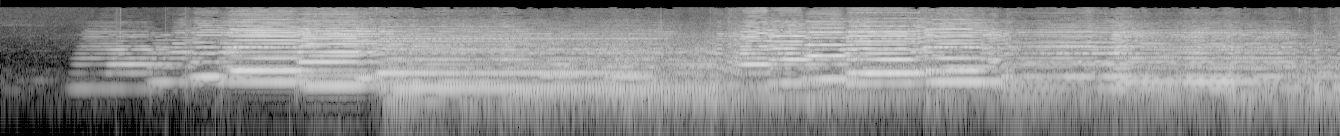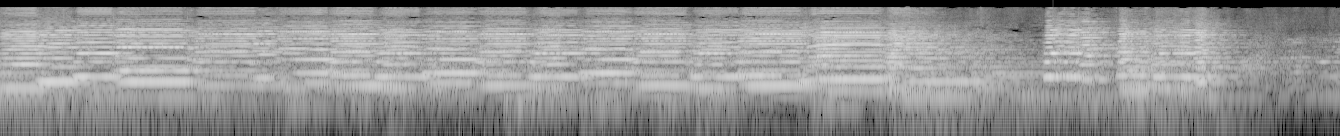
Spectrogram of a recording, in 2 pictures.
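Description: Scandalli piano accordion played solo: a right-hand melody on the keyboard over left-hand bass and chord buttons. It starts about half a second in and eases off near the end.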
